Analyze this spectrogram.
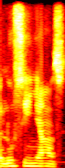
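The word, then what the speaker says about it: Lusignans: different city yeah it's the g is silent uh it's like the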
